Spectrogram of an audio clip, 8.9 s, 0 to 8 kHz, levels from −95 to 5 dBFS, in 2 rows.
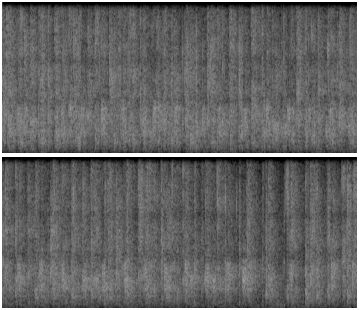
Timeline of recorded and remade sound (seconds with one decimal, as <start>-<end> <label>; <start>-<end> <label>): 0.0-0.5 recorded; 0.5-1.0 remade; 1.0-3.2 recorded; 3.2-5.6 remade; 5.6-8.9 recorded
